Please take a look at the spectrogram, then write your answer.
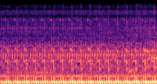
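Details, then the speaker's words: Diesel car recovered from hydrolock after flooding, water expelled and parts retightened: even, steady diesel clatter at idle with a smooth low rumble and no knocks or misses; the engine is fine, with an oil change still due. "अभी तो भाई finally गाड़ी बिल्कुल okay engine में कोई problem नहीं है"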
